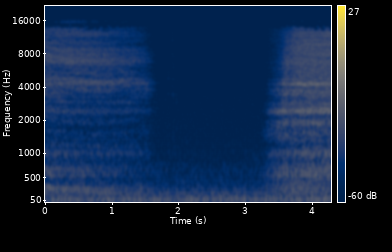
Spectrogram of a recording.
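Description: Deep breathing as a breath-holding exercise: a long, hissing rush of air is drawn in, then near silence while the breath is held, followed by another strong, airy rush of breath.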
